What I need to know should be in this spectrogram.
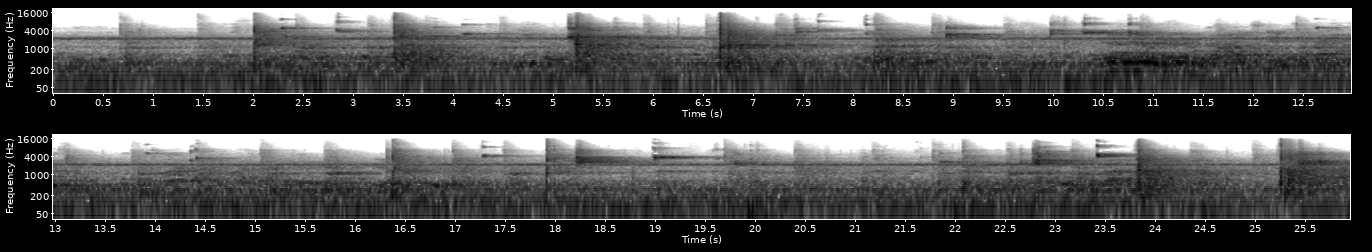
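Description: Shoes squeak and patter on a hard court floor.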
